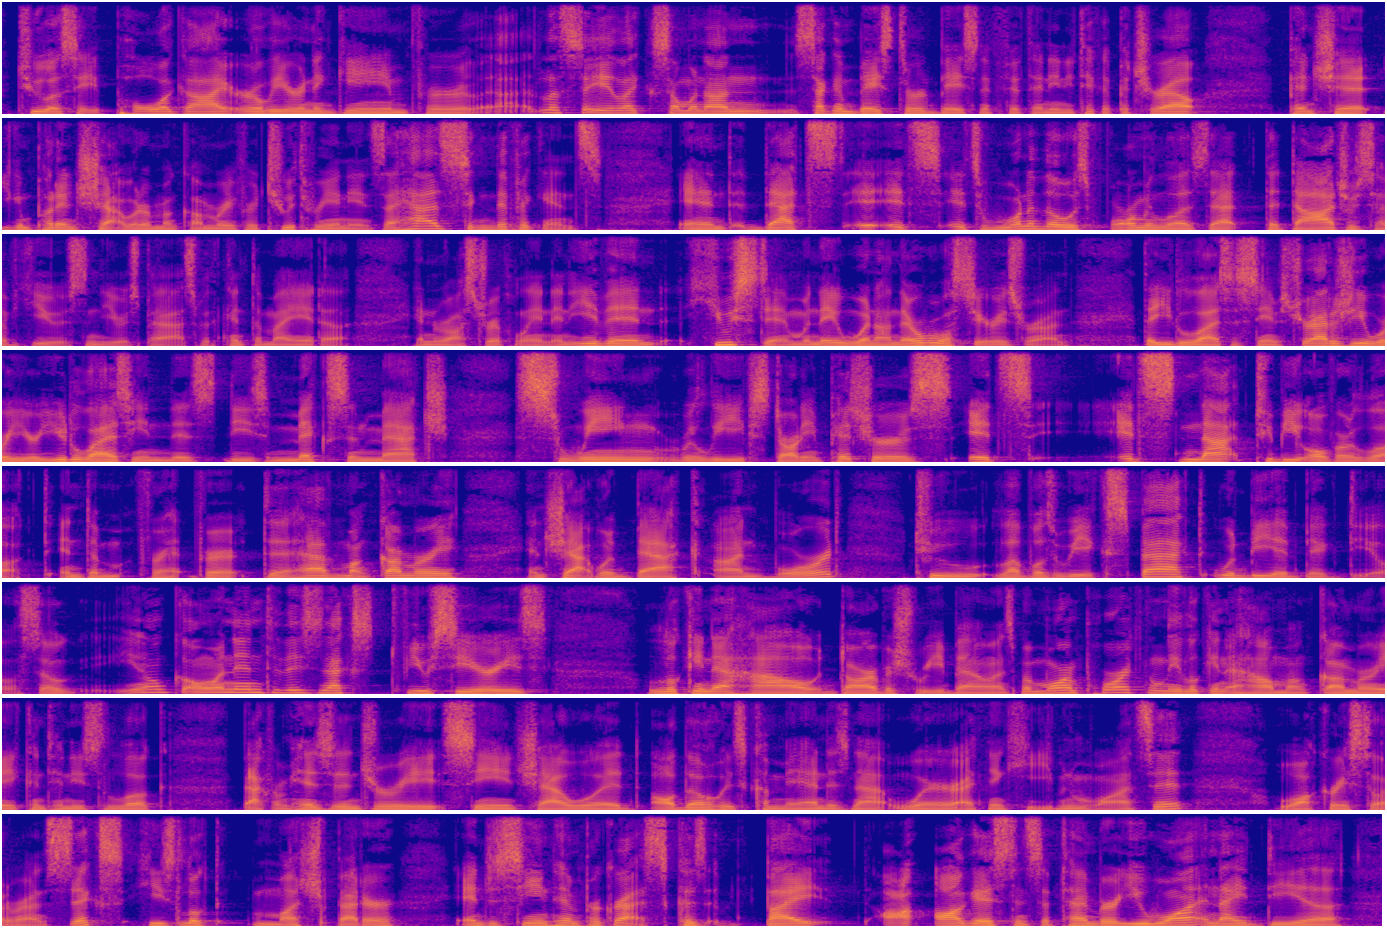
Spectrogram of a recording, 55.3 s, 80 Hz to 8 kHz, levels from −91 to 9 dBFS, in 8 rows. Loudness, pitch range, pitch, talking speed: -23 LUFS, 105-135 Hz, 120 Hz, 205 wpm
